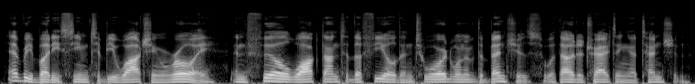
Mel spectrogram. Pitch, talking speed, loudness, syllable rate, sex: 115 Hz, 190 wpm, -19 LUFS, 5.6 syllables/s, male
